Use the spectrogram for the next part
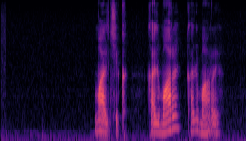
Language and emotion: Russian, neutral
